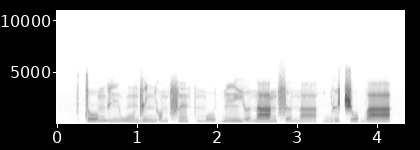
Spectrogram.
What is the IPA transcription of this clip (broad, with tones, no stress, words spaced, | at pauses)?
toː˦ŋɣĩ˨ wũ˧dɨ˦ɲɔ˨n fɛ̃˨kmo˨ɓĩ˦ jə˨naː˦ŋsə˨ na˨ | ɡ͡bɨ˦t͡ʃo˧ɡʷaː˦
